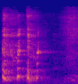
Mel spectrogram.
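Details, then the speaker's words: A short run of three or four quick dry coughs in a small room, from a woman ill for several weeks with a hoarse voice, regular coughing and a slightly runny nose: cough. "Alors excusez-moi, hein, je suis un peu malade. Je me traîne une saloperie depuis quelques semaines. J'ai la voix enrouée, je tousse régulièrement, j'ai tendance à avoir le nez qui coule légèrement."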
